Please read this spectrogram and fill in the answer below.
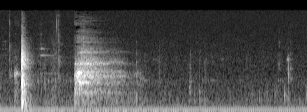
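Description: A sharp knock as a glass is set down on a table, then about a second in a loud breathy exhale, a sigh after a gulp of drink, fading out within a second.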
